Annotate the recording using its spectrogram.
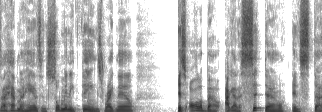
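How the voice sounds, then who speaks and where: Recorded very cleanly over a silent background, a man with an American accent uses a plain, everyday voice, fairly high in pitch with ordinary pitch variation. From Virginia, US. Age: 50s. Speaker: beekeeper and entrepreneur. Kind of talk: casual interview chat.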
